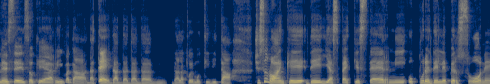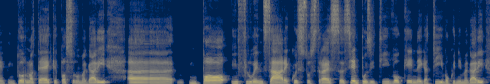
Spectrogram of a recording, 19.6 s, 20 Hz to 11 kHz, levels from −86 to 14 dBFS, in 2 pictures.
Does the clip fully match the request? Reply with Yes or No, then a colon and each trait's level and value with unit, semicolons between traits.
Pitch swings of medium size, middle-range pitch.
Yes: average, 3.0 semitones; medium, 160 Hz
